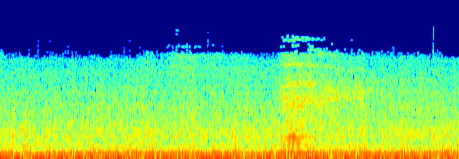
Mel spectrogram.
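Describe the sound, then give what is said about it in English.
Constant low road rumble from inside a jeep driving home, a loud, steady wash of tire and engine noise that never lets up, with a brief faint vocal sound midway. “So if you hear some rumbling in the background or some noise, it's literally the road.”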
